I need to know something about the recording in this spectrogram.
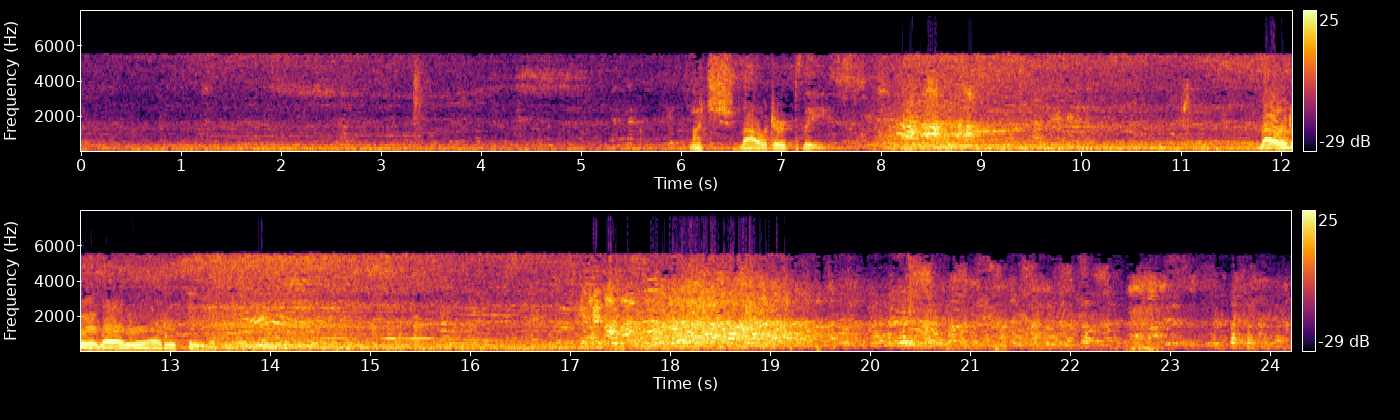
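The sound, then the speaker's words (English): A crowd of people imitating buzzing bees, a sustained, rough droning hum that swells louder in waves while a man's voice repeatedly urges them on over it. “Do you all know what bees sound like? Everyone, try to do as best you can.”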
